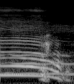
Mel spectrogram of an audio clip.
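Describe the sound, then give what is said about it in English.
A voice imitates the awkward scream from the trailer for the film The Mummy: a single sustained, high, harmonic-rich yell that holds steady, then wavers and breaks downward before cutting off, loud and alone. “It's just like it opens up and it's just him screaming like, ah!”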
